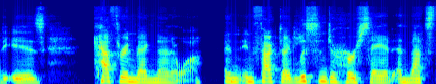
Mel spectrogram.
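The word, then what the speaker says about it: Magbanua: There's a B in there. Magnan Bua Bua. Um the way that I've heard it said is Katherine Magnanoa.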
